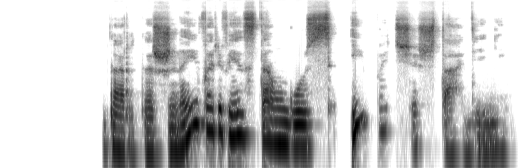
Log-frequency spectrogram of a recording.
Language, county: Lithuanian, Alytus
